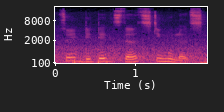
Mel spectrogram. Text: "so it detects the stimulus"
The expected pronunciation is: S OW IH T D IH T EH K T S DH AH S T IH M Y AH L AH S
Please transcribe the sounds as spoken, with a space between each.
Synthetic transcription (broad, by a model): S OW IH T D IH T EH K T S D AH S T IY M Y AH L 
